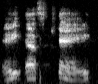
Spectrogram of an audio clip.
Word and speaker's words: Askilt: Not spelled the way you think, but that's how I'd pronounce it. It's Askilt. Askilt earplugs.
